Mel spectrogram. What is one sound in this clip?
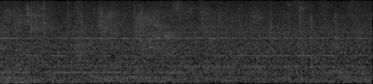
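A large crowd of young people murmurs and chatters in a big echoing hall.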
